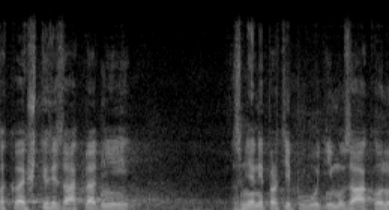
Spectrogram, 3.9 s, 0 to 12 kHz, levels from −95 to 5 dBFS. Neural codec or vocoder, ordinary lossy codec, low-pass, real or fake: vocoder, 44.1 kHz, 128 mel bands, Pupu-Vocoder; Opus, 64 kbps; 10.8 kHz; fake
